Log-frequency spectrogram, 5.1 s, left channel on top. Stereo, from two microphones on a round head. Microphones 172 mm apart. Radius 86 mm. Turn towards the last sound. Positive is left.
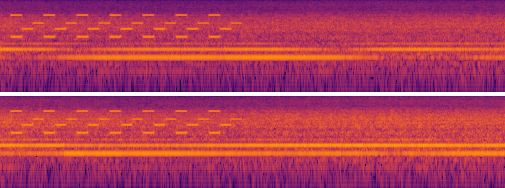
turn(degrees=-5)  # may be behind; listen again after turning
